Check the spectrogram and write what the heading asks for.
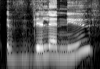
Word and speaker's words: Villeneuve: So directed by Denis Villeneuve. Is that how you say his name? – Yeah, you nailed it.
